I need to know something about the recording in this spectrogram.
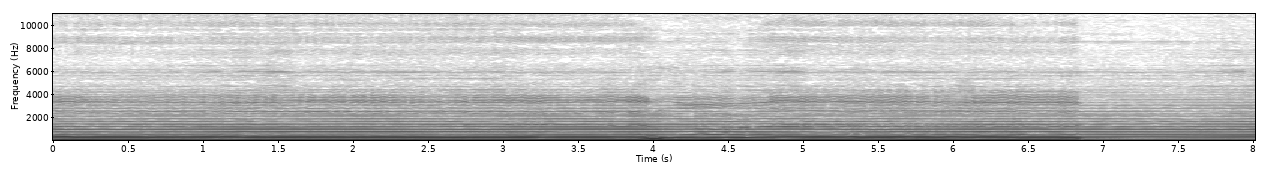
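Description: A male Hindustani classical vocalist holds one long, steady note over a drone in the opening alaap of raag Jog. The voice dips briefly in pitch about halfway through, then stops near the end, leaving the drone sounding on its own and more quietly.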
